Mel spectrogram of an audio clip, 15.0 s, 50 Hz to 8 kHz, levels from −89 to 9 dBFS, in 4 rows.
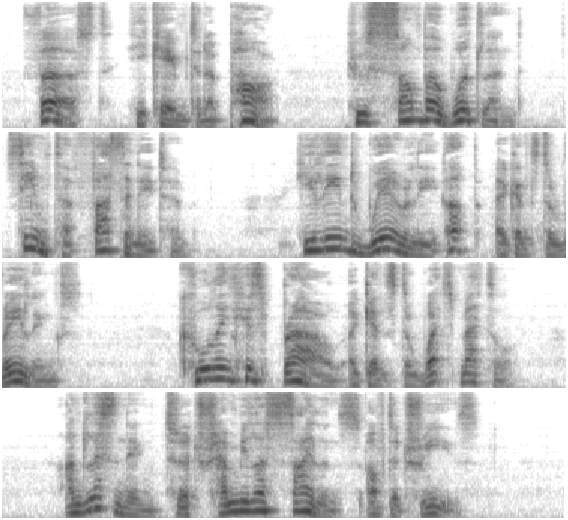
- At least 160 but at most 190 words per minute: No, average, 145 wpm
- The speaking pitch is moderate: Yes, medium, 155 Hz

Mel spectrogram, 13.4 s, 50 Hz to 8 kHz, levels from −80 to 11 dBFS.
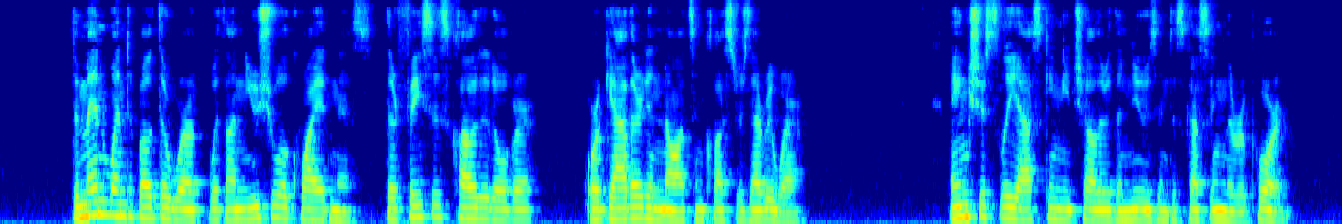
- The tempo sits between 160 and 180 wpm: No, average, 140 wpm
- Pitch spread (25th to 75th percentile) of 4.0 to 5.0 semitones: No, narrow, 2.6 semitones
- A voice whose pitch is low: Yes, low, 130 Hz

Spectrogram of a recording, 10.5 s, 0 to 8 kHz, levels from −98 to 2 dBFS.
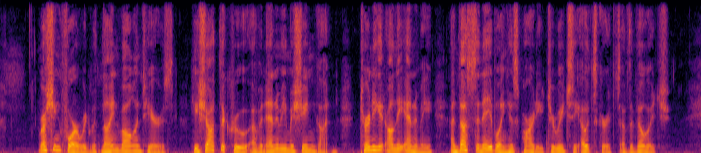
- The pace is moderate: Yes, average, 175 wpm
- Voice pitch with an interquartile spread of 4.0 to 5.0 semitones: No, wide, 5.6 semitones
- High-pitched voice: No, low, 130 Hz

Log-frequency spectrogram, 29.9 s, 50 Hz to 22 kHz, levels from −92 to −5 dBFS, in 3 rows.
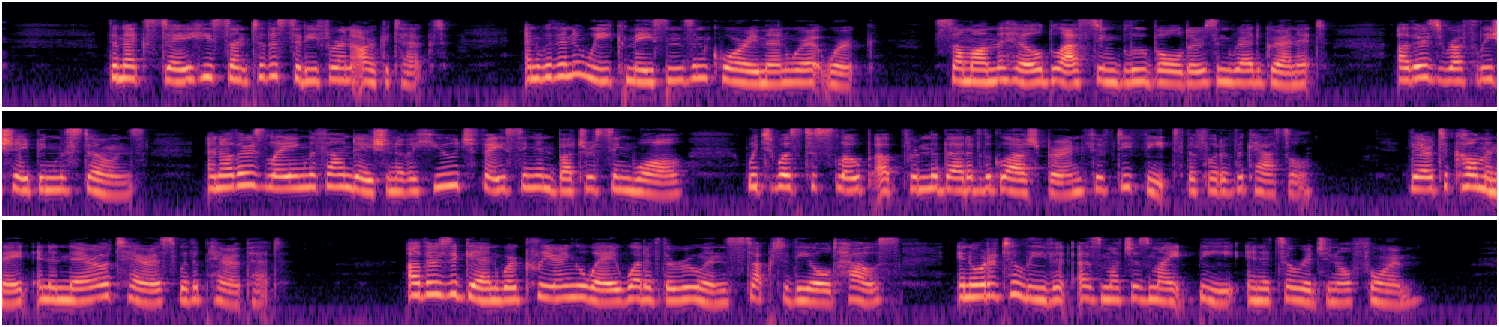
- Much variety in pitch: No, average, 3.5 semitones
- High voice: Yes, high, 230 Hz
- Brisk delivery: Yes, fast, 210 wpm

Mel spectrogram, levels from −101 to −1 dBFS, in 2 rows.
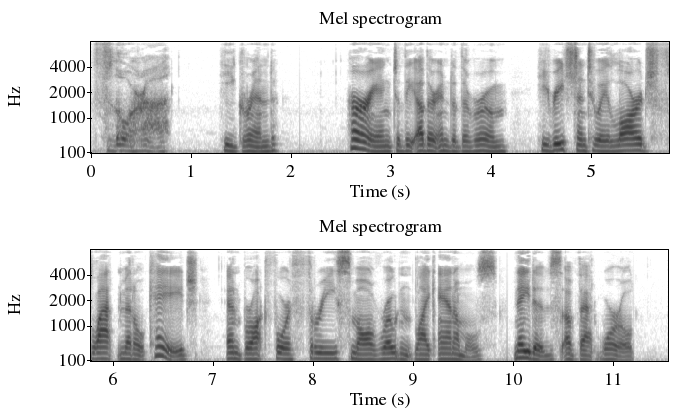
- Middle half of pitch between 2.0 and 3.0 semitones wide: Yes, narrow, 2.5 semitones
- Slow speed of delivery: No, average, 160 wpm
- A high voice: No, medium, 140 Hz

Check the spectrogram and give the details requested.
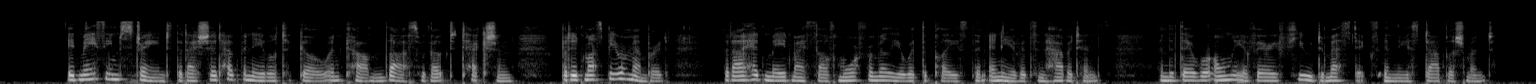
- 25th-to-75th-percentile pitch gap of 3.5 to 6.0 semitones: Yes, average, 3.8 semitones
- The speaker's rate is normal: Yes, average, 190 wpm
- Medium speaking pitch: Yes, medium, 175 Hz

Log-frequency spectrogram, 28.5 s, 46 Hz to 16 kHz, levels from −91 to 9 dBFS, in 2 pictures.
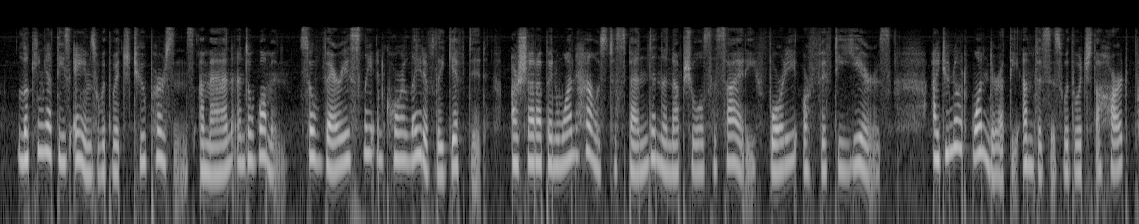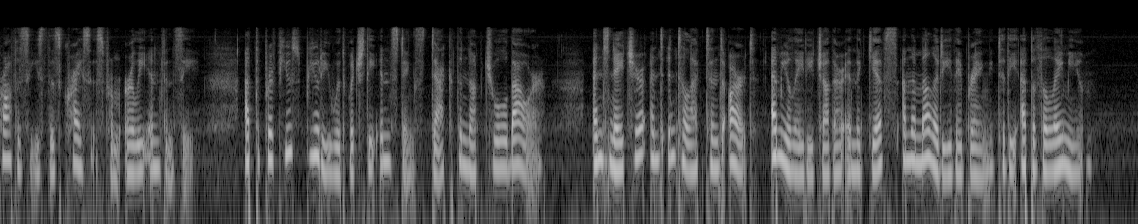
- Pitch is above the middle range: Yes, high, 205 Hz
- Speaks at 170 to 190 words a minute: Yes, average, 175 wpm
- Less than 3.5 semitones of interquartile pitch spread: No, average, 4.5 semitones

